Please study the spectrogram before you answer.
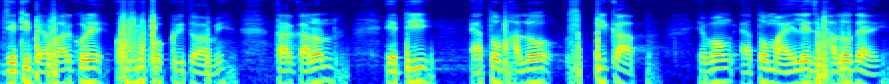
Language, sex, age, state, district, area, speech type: Bengali, male, 60+, West Bengal, Jhargram, rural, spontaneous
